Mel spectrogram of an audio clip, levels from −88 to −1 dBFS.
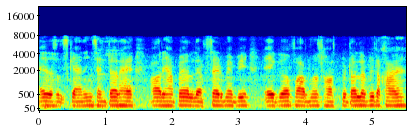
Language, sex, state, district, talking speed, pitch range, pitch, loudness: Hindi, male, Odisha, Khordha, 140 wpm, 125-130 Hz, 130 Hz, -15 LUFS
